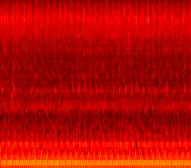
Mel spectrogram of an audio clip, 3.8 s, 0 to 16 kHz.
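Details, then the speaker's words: 1978 Chevy Silverado 20 pickup engine, previously seized, first run after adding coolant: a deep, steady V8 idle with an even rumble and no misses or knocks. Slight smoke comes from penetrating oil burning off the exhaust manifolds. "guys this thing is idling so good got fluid moving around in the radiator"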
